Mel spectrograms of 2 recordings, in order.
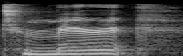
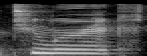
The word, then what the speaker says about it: turmeric: We have turmeric or turmeric, depending on how you say it, potato.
